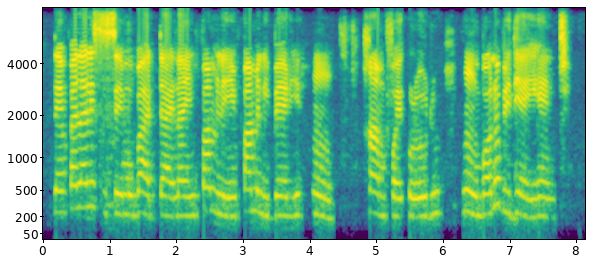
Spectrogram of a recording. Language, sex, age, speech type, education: Nigerian Pidgin, female, 15-29, spontaneous, tertiary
